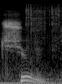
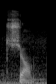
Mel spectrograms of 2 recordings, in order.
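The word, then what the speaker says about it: choom: But they're always pronouncing it chum, not chomp.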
